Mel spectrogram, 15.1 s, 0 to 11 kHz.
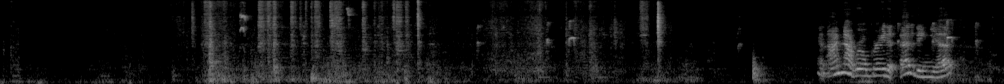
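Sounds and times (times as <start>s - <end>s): decorations rustling and clicking: 1.7s - 10.3s.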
